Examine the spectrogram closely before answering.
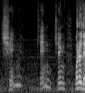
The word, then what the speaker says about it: Qing: sort of form the qing dynasty I am told that's not actually how it's pronounced it's perhaps more like ching ching ching what are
